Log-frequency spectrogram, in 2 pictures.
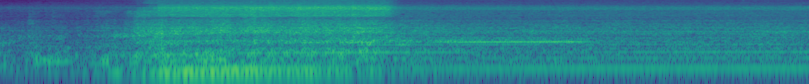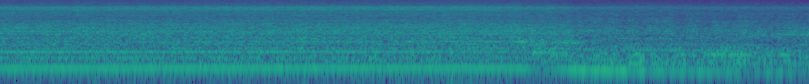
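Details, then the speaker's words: Shopsmith just serviced, oiled, greased, tight handle freed: quick spin-up with brief high shriek, then steady, clean motor hum at constant speed, running freely and healthy. "I serviced it today, oiled it, greased it, went through everything, found out why the handle was all tight in it, got that loosened up, and it just spins up like crazy now."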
